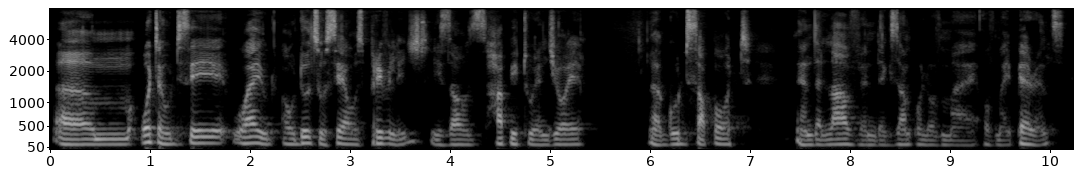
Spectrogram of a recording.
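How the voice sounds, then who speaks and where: A middle-aged man from Kenya speaks in a somewhat low, husky voice. He answers interview questions thoughtfully, pausing often with fillers and small hesitations. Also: little pitch movement, fairly bright tone. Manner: thoughtful, hesitant with many fillers, light laughs. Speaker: law firm partner, guest. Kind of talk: conversational interview.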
